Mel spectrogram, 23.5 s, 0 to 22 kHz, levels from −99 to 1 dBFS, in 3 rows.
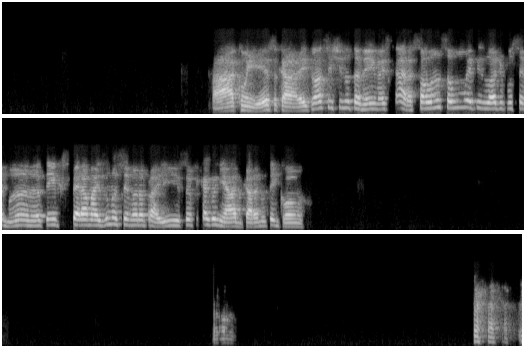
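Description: Repeated stalls (stutter) run from 12.38 to 13.64 s. Late packets drained the jitter buffer twelve times, and each stall was bridged by extending the last sound for 265 ms in total, the longest gap 110 ms, so the speech drags and stutters. A jitter buffer slow-down follows at 14.52 to 14.88 s, where repeated pitch periods add 56 ms, stretching the speech to 86% speed at unchanged pitch.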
